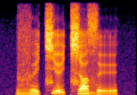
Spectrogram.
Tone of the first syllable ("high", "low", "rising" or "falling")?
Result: low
